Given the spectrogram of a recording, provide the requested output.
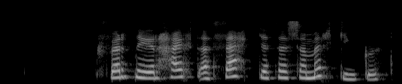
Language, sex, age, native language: Icelandic, female, 11, Icelandic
